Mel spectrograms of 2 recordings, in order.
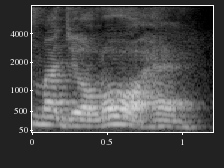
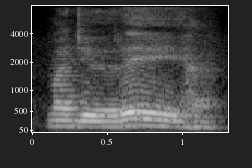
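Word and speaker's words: مجريها: Tertulis majroha, tetapi pengucapannya adalah majreha.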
